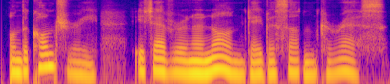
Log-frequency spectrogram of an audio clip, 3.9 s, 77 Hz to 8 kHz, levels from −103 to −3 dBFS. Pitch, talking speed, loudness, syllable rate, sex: 145 Hz, 170 wpm, -17 LUFS, 5.3 syllables/s, female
